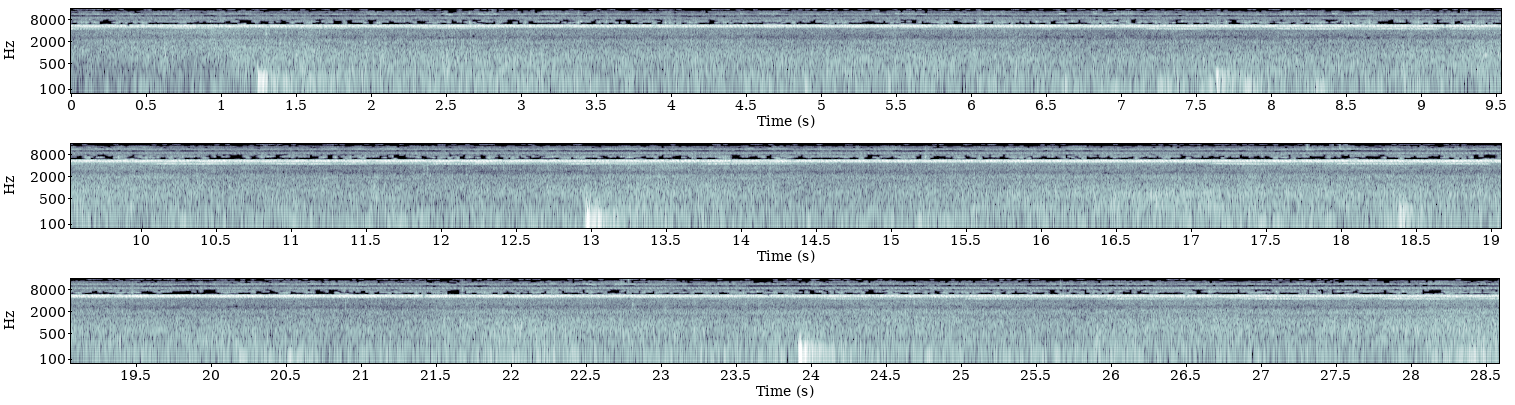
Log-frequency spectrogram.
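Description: Distant fireworks bursting as five low, dull booms about five or six seconds apart, the third and fifth the loudest, over a steady high-pitched trilling of night insects.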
